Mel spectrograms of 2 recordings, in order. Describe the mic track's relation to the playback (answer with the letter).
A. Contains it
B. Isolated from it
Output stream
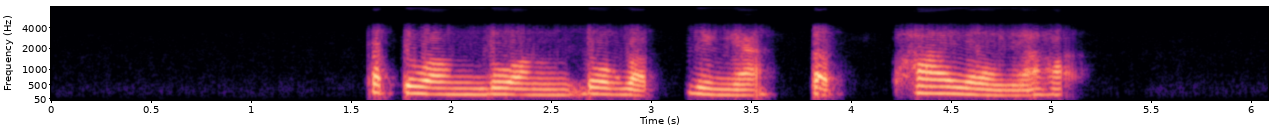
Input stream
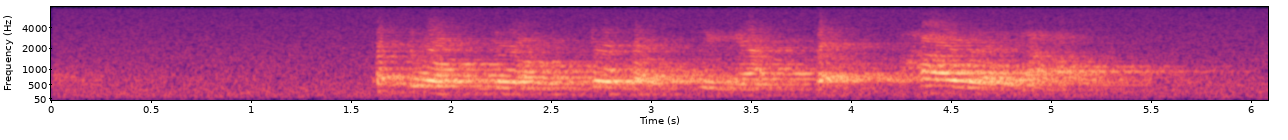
A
